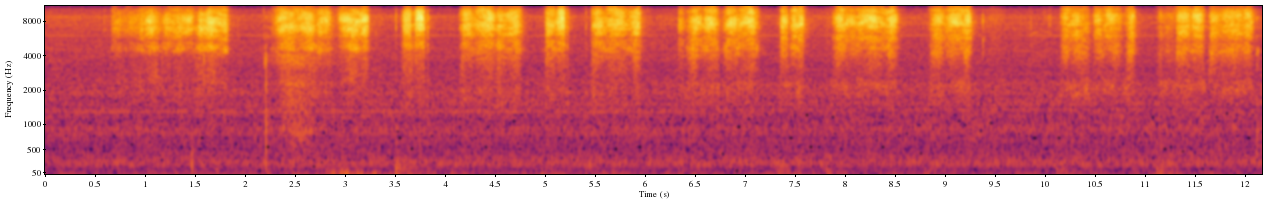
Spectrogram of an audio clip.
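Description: Stylus scratching across a touchscreen display in a quick run of short handwriting strokes, each a faint, hissy scrape, with brief gaps between them and a pause of about a second near the end.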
